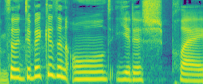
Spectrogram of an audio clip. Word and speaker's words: Dybbuk: Dybbuk.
